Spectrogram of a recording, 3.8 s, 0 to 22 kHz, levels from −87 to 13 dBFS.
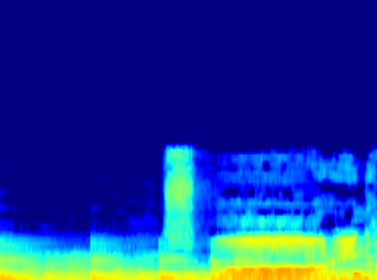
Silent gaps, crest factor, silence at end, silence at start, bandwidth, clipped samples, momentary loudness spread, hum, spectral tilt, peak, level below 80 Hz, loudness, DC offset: none; 16 dB; 0 s; 0 s; 11 kHz; under 0.1%; 13 LU; none; -4.5 dB/octave; -2 dBFS; -42 dBFS; -17 LUFS; under 0.1%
